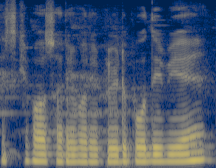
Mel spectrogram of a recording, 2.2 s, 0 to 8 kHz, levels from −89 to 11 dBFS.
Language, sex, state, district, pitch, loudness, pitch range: Hindi, male, Uttar Pradesh, Shamli, 125 Hz, -16 LUFS, 120-130 Hz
